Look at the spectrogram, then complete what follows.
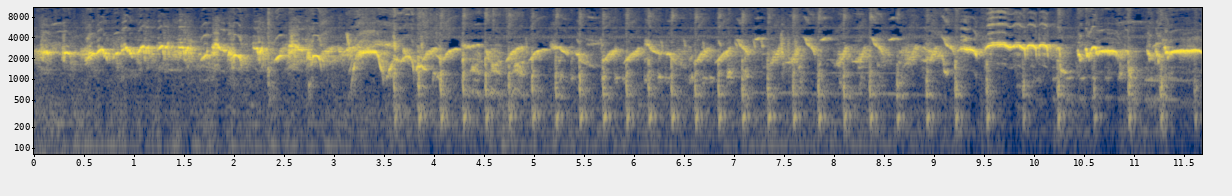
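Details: Large purebred Chinese hwamei kept as a cage bird delivering a long, powerful song: clear whistled notes, then rapid repeated trills and rising-falling phrases about eighty per minute, ending in sustained bright whistles.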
